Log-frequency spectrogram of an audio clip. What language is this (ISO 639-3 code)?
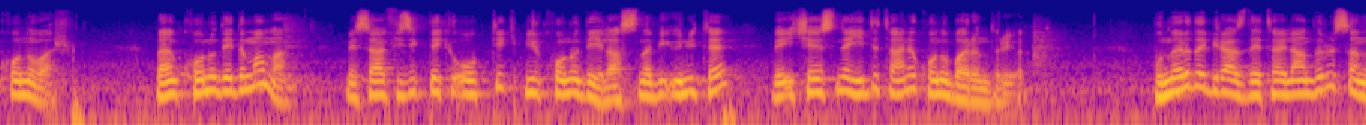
tur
